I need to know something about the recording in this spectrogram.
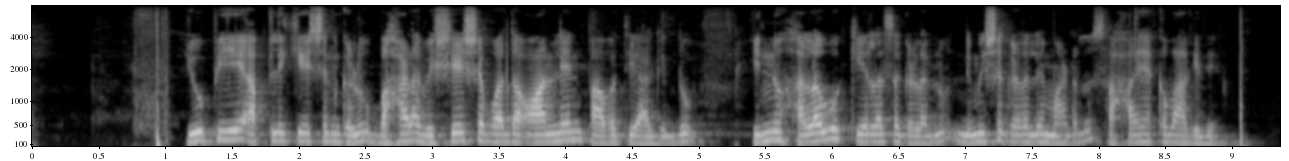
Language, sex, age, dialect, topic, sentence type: Kannada, male, 18-24, Mysore Kannada, banking, statement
